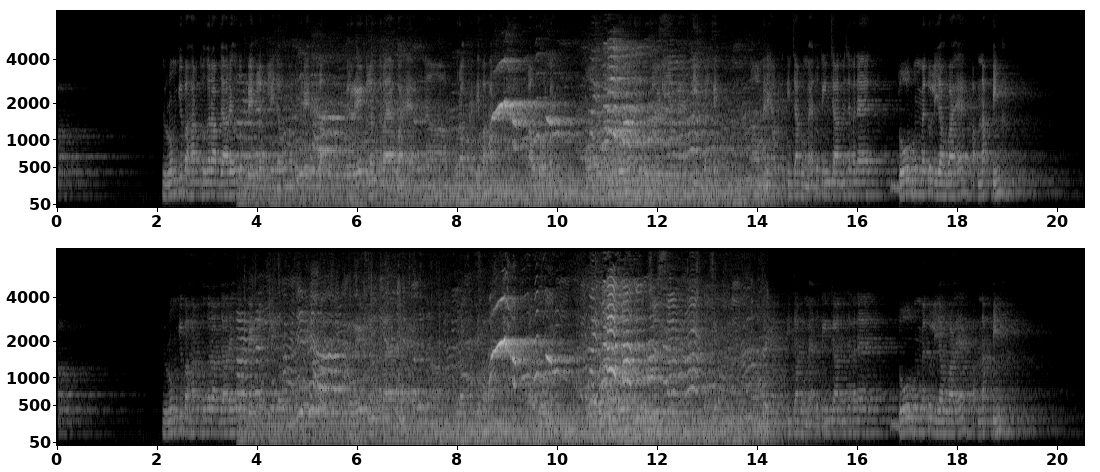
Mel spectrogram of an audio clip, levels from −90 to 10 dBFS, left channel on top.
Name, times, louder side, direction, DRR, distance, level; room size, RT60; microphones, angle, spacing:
voice 1, 2.1-8.8 9.4-10.0 10.5-13.3 13.8-16.3 16.7-19.0, left 3 dB, 45° left, 6 dB, 0.9 m, -41 dB
sound 1, 3.6-14.2, right 4 dB, 70° right, 0.8 m, -33 dB
16.0 x 5.7 x 6.8 m, 2.9 s
head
